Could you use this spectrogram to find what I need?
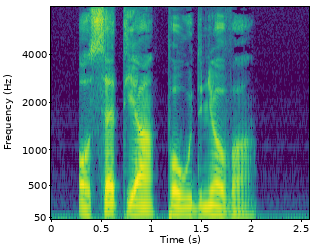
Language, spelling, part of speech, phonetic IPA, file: Polish, Osetia Południowa, proper noun, [ɔˈsɛtʲja ˌpɔwudʲˈɲɔva], Pl-Osetia Południowa.ogg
